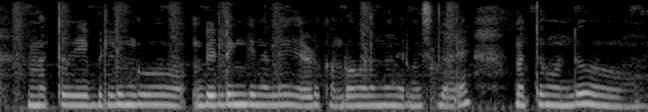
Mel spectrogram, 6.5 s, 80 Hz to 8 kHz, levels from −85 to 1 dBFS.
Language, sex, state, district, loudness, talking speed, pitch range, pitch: Kannada, female, Karnataka, Chamarajanagar, -35 LUFS, 120 wpm, 200-220 Hz, 210 Hz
